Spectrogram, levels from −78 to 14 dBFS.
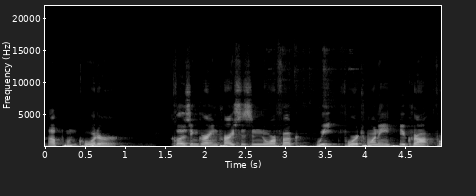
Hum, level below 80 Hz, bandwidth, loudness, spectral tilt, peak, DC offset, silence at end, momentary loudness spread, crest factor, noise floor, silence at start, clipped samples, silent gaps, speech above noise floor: none; -24 dBFS; 9.8 kHz; -24 LUFS; -6 dB/octave; -2 dBFS; under 0.1%; 0 s; 7 LU; 18 dB; -63 dBFS; 0 s; under 0.1%; none; 44 dB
